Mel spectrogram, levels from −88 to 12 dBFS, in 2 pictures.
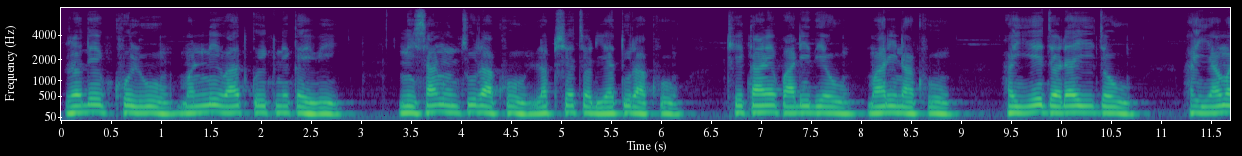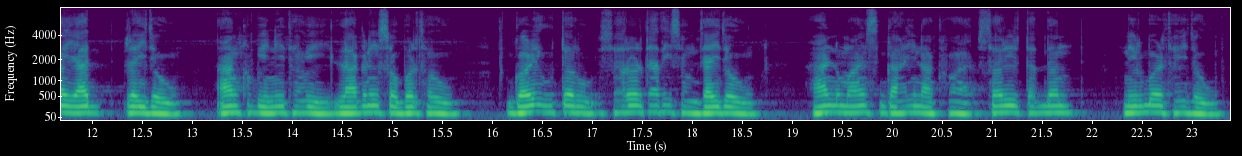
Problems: none marked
